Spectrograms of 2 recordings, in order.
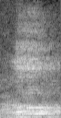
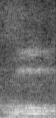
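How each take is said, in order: First: The vowel is said with an open mouth. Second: The vowel is said with rounded lips. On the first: The speaker calls it right. "rongga mulutnya terbuka" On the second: The speaker calls it wrong. "Tidak boleh roh itu dimoyongkan. Ketika fathah, roh salah"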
